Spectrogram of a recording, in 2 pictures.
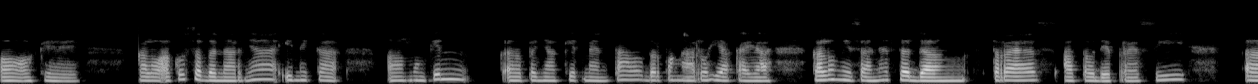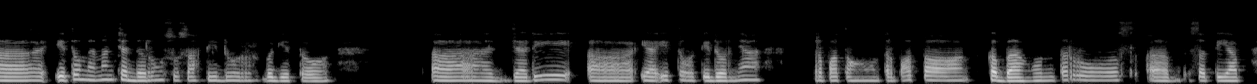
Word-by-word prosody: Oh, 170 -1 +1
oke. 160 -3 -5 0.6
Kalau 175 -1 +1
aku 175 +7 0
sebenernya 185 +3 +1
ini, 195 -1 -2
Kak, 180 -3 -3 0.5
eee, 185 0 -1
mungkin, 230 +5 -1 0.3
eee, 180 0 +1
penyakit 180 0 -3
mental 185 +4 -3
berpengaruh 195 +1 -1
ya, 180 -3 0
Kak, 170 - 0
ya. 165 0 +2 0.5
Kalau 210 +3 +4
misalnya 185 -2 0
sedang 170 -3 +5 0.2
stres 190 0 +3 0.2
atau 175 0 0
depresi, 165 +7 -2 0.6
eee, 180 0 +4 0.2
itu 195 +4 +3
memang 215 0 -1
cenderung 190 0 +3
susah 185 -2 -4
tidur, 180 -1 -2
begitu. 165 -1 0 0.9
Eee, 180 -1 +2 0.2
jadi, 200 +6 +1
eee, 170 -1 0
ya 185 -2 +2
itu 190 0 -1
tidurnya 175 +5 +1 0.5
terpotong 175 -1 -2
terpotong, 190 +2 0 0.2
kebangun 175 -1 +4
terus, 195 -2 -1 0.2
eee, 170 -1 +2 0.2
setiap 170 0 +1
180 Hz, 100 wpm, -21 LUFS, 170-195 Hz, 0.9 s, sedang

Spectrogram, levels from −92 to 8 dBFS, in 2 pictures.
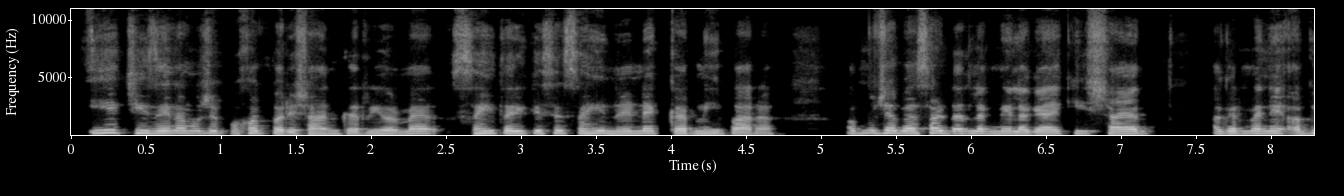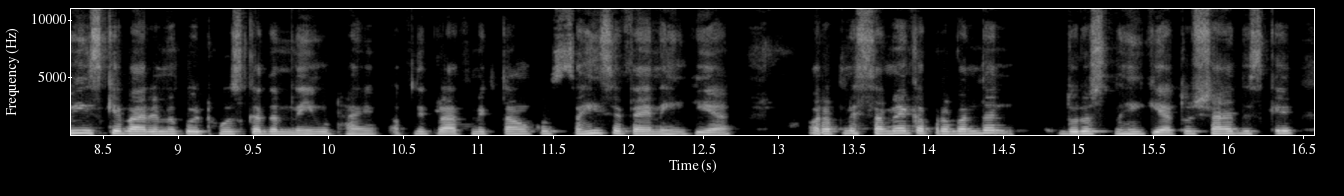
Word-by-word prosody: ये 230 +3 +2
चीज़ें 205 -3 +2
ना 210 0 +1
मुझे 200 0 -1
बहुत 205 +2 -1
परेशान 150 -3 +1
कर 140 -1 0
रही 140 0 -4
हैं 150 - +2
और 150 - +1
मैं 190 0 +2 0.2
सही 195 +2 +1
तरीके 190 +1 +4
से 205 +1 0
सही 200 0 +1
निर्णय 180 +2 +1
कर 190 0 +3
नहीं 170 -3 -1
पा 130 -2 +3
रहा। 125 - -4 0.5
अब 190 +1 -4
मुझे 210 +1 +2
अब 205 -1 +3
ऐसा 200 +2 +4
डर 185 - +4
लगने 180 0 -1
लगा 170 -1 +3
है 165 - +3
कि 180 +2 -7
शायद, 175 0 +3 0.5
अगर 185 +3 +2
मैंने 190 +1 +2
अभी 205 +5 +1
इसके 205 0 +3
बारे 170 -1 +3
में 170 0 -2
कोई 170 0 +2
ठोस 170 0 -6
कदम 170 -1 +1
नहीं 150 +3 -2
उठाए, 150 -2 -6
अपनी 170 - -8
प्राथमिकताओं 165 +2 -1
को 185 - -3
सही 180 +2 -1
से 205 -1 0
तय 170 -2 +3
नहीं 150 0 -5
किया 145 -1 -1 0.5
और - - 0
अपने 190 +3 0
समय 195 +1 +1
का 200 - +2
प्रबंधन 190 +4 +1 0.4
दुरुस्त 180 +1 +3
नहीं 165 0 -1
किया, 155 -1 +5
तो 190 - -4
शायद 185 0 +2
इसके 195 +2 -1
180 Hz, 215 wpm, -24 LUFS, 165-195 Hz, 0.5 s, किया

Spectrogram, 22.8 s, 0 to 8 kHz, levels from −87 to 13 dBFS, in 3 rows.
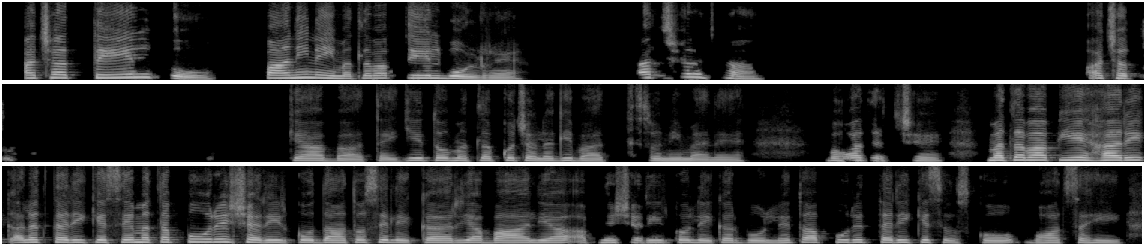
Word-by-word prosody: अच्छा, 280 +2 +3 0.2
तेल 295 +4 +3
को, 210 - +6 0.5
पानी 260 +2 +6
नहीं 260 -5 +3
मतलब 210 +3 -1
आप 245 0 +2
तेल 245 -1 +3
बोल 205 -5 +4
रहे 165 0 -4
हैं। 165 +2 -8 0.8
अच्छा, 295 +5 -2
अच्छा। 235 - -4 2.2
अच्छा 235 -1 +1
तो - - -16 1.9
क्या 190 -2 0
बात 165 -2 -7
है! 170 - -4
ये 205 0 +1
तो 210 +1 -2
मतलब 195 -1 -3
कुछ 210 -1 -4
अलग 185 0 -2
ही 205 - 0
बात 175 -3 -5 0.2
सुनी 175 -2 -3
मैंने, 160 -1 -5 0.6
बहुत 215 +3 -1
अच्छे 175 -3 -6 0.3
मतलब 250 +3 +5
आप 245 -1 +7
ये 245 +1 +5
हर 235 +1 +7
एक 245 0 +1
अलग 230 +2 +2
तरीके 220 -2 +2
से 230 +3 +2
मतलब 235 +1 +2
पूरे 265 -1 +3
शरीर 210 -6 +2
को 205 -1 +2
दाँतों 200 +1 +1
से 220 +2 +1
लेकर 195 0 0
या 200 +1 +1
बाल 190 0 +2
या 195 0 +1
अपने 195 -1 -4
शरीर 195 -1 -4
को 205 - -1
लेकर 195 0 -3
बोले 180 -2 -2
ले, 190 +2 -2
तो 220 +3 -2
आप 220 0 -1
पूरे 230 0 0
तरीके 215 0 0
से 205 -1 -5
उसको 180 +1 -5 0.2
बहुत 180 0 -2
सही 180 -3 -4
205 Hz, 160 wpm, -23 LUFS, 185-235 Hz, 2.2 s, आप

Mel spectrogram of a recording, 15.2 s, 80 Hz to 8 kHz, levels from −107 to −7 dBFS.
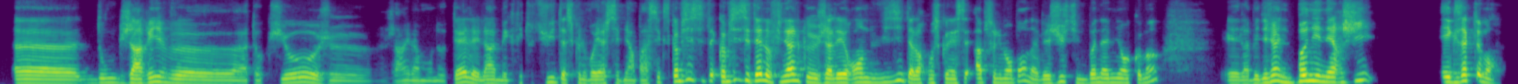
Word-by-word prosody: Heu, 125 -2 +1
donc 145 +2 -7
j'arrive, 145 +4 +1
heu, 120 -3 -1
à 105 0 -8
Tokyo, 145 +7 -3
je 105 -3 -12 0.2
j'arrive 100 +3 -12
à - - -8
mon 105 -1 -12
hôtel 140 +11 -1
et 125 - +1
là 125 +1 -3
elle 120 - -6
m'écrit 115 +2 -11
tout - - -25
de - - -28
suite: 160 -1 -7
«Est-ce - - -4
que 130 - -8
le 125 - -7
voyage 125 0 -2
s'est 125 -1 -9
bien 115 -1 -8
passé?» 110 +8 -9
C'est 155 - -16
comme 190 0 +4
si 255 +5 -3
c'était 205 -2 -4
comme 180 - +1
si 220 - -4
c'était 220 -3 +4
elle 215 - +8
au - - +6
final 200 +4 +5
que 160 -6 0
j'allais 145 +1 +4
rendre 155 +1 +1
visite 165 +10 -5
alors 130 -1 +2
qu'on 135 - -5
se - - -9
connaissait 135 -2 -3
absolument 145 -1 -2
pas. 195 - -2
On 210 - -4
avait 130 +1 -2
juste 180 +5 -5
une 130 -2 -7
bonne 145 +3 0
amie 145 +1 -1
en 140 - +1
commun - - -5 0.7
et 115 0 -4
elle 115 - -6
avait 120 +2 -3
déjà 150 +9 +4
une 170 -7 +1
bonne 200 +8 +6
énergie 180 +4 +2 0.7
exactement. 170 +5 +3
140 Hz, 240 wpm, -23 LUFS, 125-165 Hz, 0.7 s, elle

